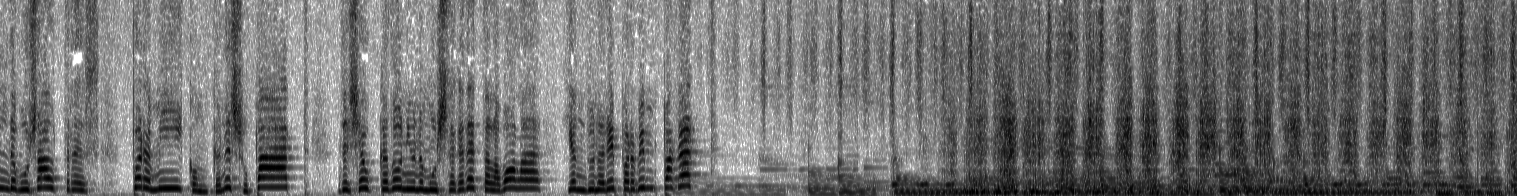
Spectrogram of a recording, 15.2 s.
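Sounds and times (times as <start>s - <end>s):
speech: 0.1s - 12.6s
saw cutting back and forth: 9.2s - 15.1s.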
